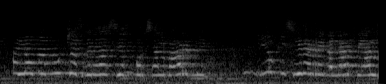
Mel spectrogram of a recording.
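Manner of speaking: very high, small squeaky ant voice; little ant thanking the dove; tiny ant voice. Acted. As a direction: speak as a tiny grateful ant.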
